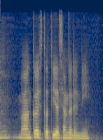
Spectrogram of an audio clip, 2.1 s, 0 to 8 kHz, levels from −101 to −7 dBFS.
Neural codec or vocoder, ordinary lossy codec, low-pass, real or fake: codec, 16 kHz, about 1 kbps, DyCAST, with the encoder's durations; none; 7.2 kHz; fake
